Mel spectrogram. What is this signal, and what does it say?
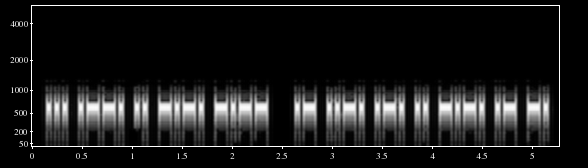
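Morse code, heard as a keyed tone, about 30 wpm, 600 Hz. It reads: SPICY AFRICAN
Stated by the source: Morse code at 30 wpm, the novel Never by Ken Follett in English, from CW med Gnister.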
